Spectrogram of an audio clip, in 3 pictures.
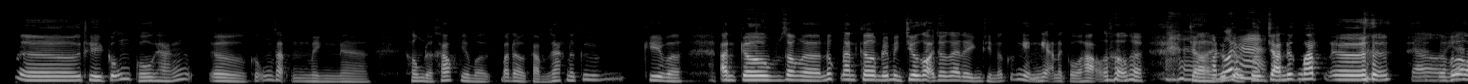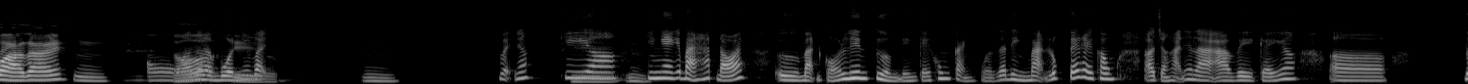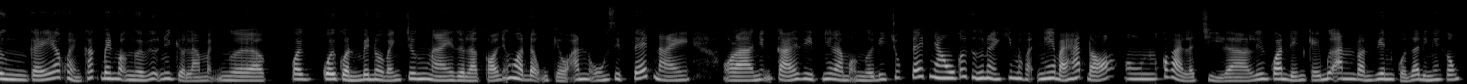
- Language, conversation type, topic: Vietnamese, podcast, Bạn đã bao giờ nghe nhạc đến mức bật khóc chưa, kể cho mình nghe được không?
- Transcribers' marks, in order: laughing while speaking: "À"; laugh; laughing while speaking: "Ờ"; tapping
